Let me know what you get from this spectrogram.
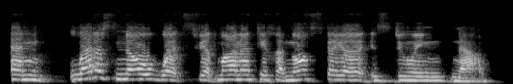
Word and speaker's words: Svetlana Tikhanovskaya: Basically, Lukashenko jails one political opponent only to have him replaced by the opponent's wife, Svetlana Tikhanovskaya. Did I get that pronunciation correct? – Absolutely.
